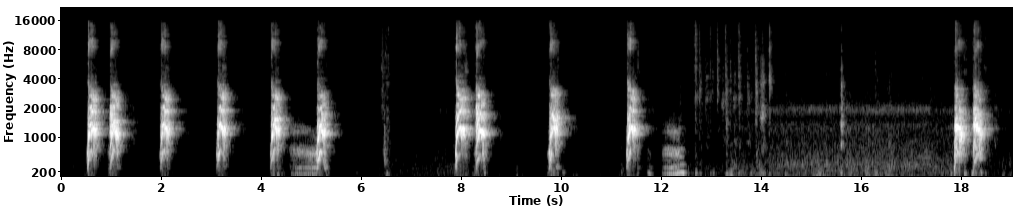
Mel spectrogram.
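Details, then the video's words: Pet Pomeranian Sam barking repeatedly on 7 October 2015: a long run of crisp, evenly spaced yaps, often in doubles, with brief low growly tails on a few. A quieter humming stretch follows before a last pair of barks. "犬の鳴き声 ポメラニアン サムの連続吠え"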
